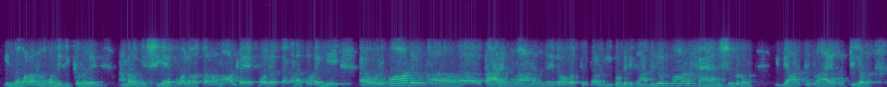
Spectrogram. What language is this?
Malayalam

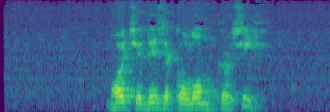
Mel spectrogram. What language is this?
Western Frisian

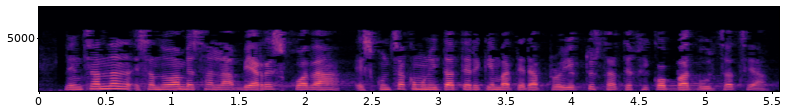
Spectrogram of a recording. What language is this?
Basque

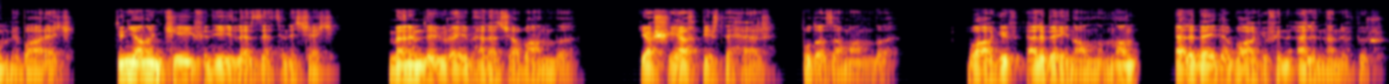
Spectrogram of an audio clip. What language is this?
Turkish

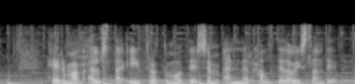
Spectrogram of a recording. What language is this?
Icelandic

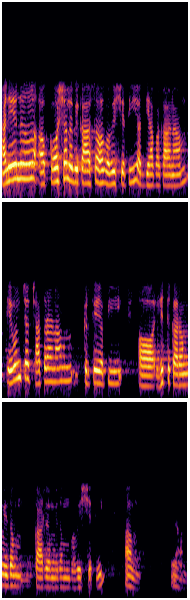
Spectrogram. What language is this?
Sanskrit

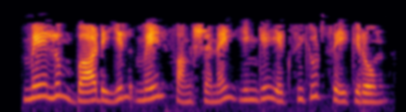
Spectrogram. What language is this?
Tamil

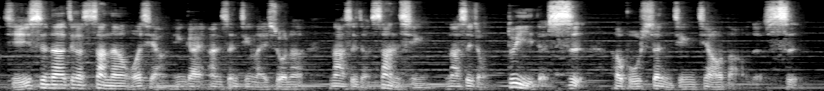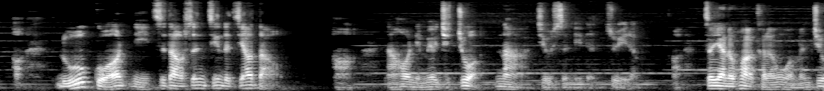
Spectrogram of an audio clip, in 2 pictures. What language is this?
Chinese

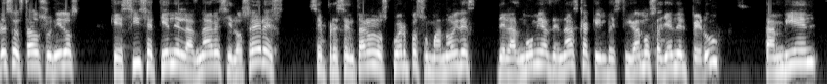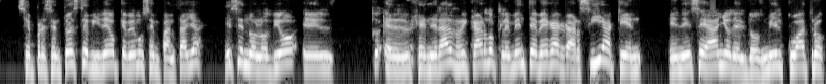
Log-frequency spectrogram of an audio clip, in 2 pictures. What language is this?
Spanish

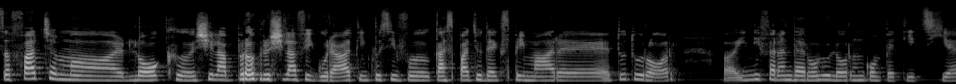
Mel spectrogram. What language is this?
Romanian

